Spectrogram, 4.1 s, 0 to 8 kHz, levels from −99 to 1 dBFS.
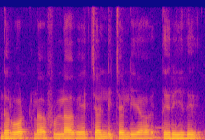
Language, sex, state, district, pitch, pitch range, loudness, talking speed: Tamil, male, Tamil Nadu, Kanyakumari, 115 Hz, 110-115 Hz, -15 LUFS, 75 wpm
